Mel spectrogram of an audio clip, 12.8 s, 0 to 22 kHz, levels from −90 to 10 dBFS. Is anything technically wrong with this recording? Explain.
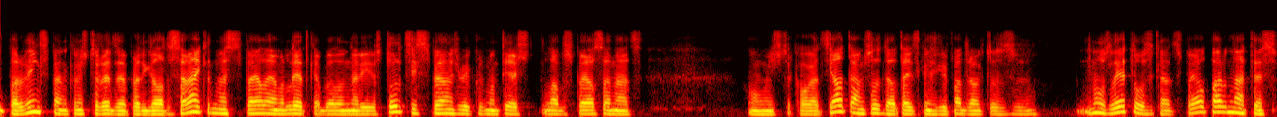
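Yes, the whole clip carries heavy AMR wideband (HD Voice) codec damage. Throughout, the speech sounds rough and raspy, which fits the lowest 6.6 kbit/s mode. At that rate the codec's pulse-driven vocal tract model is too coarse to represent the speech cleanly. A spectrogram would show a hard ceiling at about 7.3 kHz with a smeared, noise-like band just below it.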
